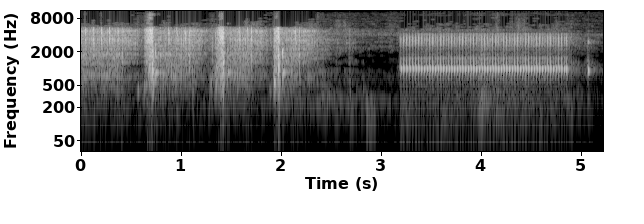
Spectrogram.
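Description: A telephone line hisses with a few sharp clicks as a call is dialed seven times without looking at the phone, then a single long, steady ringing tone sounds clearly through the receiver before cutting off abruptly. No one speaks.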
